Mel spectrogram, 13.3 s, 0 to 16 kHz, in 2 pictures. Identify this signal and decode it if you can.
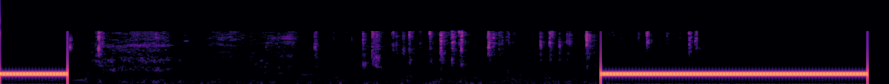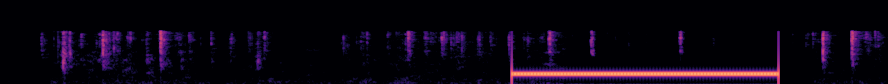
Ringback tone (North America), 440 + 480 Hz.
